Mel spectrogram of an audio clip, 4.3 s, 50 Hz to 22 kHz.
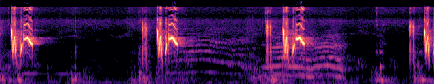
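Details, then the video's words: Wild prinia lure: strong high, clipped buzzy notes repeated about every 1.3 seconds, with quieter low chirps and a faint wavering harmonic call from another bird between bursts. "pancingan prenjak gacor alam liar ampuh100% buat bahan/macet bunyi agar cepet gacor lagi"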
